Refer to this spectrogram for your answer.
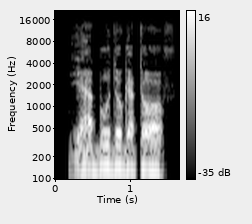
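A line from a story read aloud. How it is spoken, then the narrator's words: Growling. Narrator (Russian): продолжал рычать Сган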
